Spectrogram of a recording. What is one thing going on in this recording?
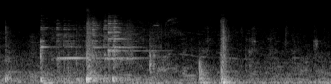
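Glass bottles clink together.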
